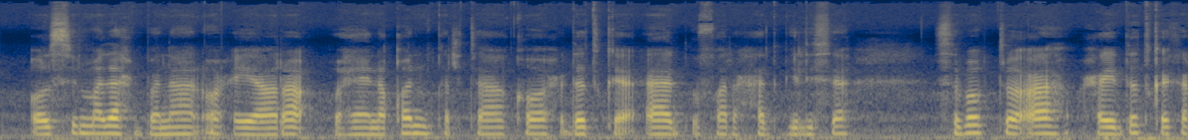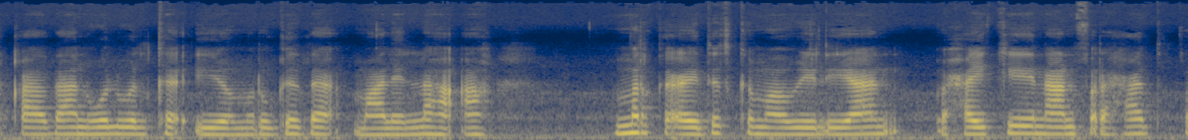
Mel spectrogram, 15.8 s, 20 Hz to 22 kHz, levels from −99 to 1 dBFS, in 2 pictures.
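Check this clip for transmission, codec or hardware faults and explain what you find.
Nothing in the speech points to a problem in how it was carried, encoded or captured. There is nothing to report at any point in the recording.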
